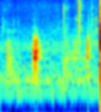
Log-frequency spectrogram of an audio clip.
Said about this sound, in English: If I need to take a sip of water, I'm going to go take a sip of water. If it's in a reasonable amount of time, I'm not going to cut it out. Like right now, hopefully I can sip this water real fast and be right back.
